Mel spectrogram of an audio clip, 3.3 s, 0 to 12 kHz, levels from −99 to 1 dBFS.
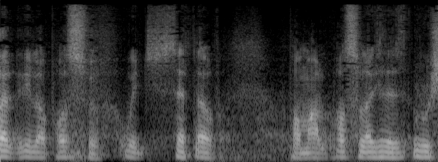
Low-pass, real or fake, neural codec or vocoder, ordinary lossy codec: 10.8 kHz; fake; codec, 16 kHz in and 24 kHz out, 0.4 kbps, LongCat-Audio-Codec, fine tuned four codebook decoder; MP3, 48 kbps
